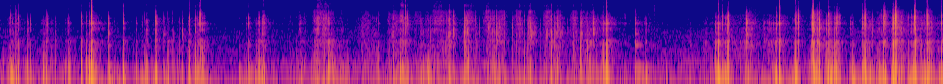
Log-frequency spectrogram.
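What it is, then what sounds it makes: Plastic bottle cap. A plastic screw cap on an empty clear PET bottle is scratched and twisted with fingertips and nails. The result is dense bursts of dry, crackly clicks and scratches with soft low thumps, pausing briefly around the two-second mark and again near seven seconds before picking back up. Each click is sharp and dies instantly with no ring.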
